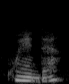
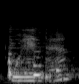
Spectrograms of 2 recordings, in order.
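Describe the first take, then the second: First: The word is said fast with sounds run together. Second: The word is said slowly with every sound clear. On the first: "sounds as kwenda when one speaks or when speaking fast" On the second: "The Swahili verb kwenda"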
